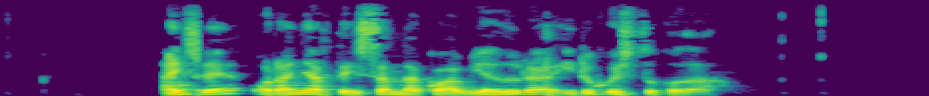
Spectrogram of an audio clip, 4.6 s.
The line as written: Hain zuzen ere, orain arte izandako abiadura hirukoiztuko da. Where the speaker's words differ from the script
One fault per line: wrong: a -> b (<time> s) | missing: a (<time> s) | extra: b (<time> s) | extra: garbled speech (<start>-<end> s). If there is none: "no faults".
missing: zuzen (0.9 s)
